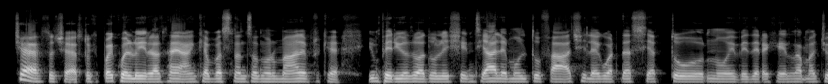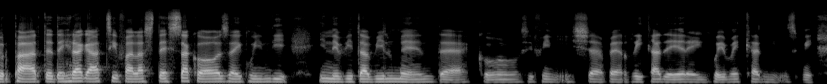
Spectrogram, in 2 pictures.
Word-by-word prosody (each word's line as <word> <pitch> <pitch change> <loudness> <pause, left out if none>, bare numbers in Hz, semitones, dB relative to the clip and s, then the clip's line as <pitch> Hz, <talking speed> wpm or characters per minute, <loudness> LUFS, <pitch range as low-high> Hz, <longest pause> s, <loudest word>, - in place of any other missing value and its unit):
Certo, 135 +1 +5
certo, 135 +1 +2
che 135 - -10
poi 145 +1 +5
quello 135 -2 +6
in 135 - +7
realtà 130 +2 +3
è - - +8
anche 130 +2 +3
abbastanza 135 +1 +1
normale 130 0 +3
perché 135 +1 -4 0.3
in 145 +1 -2
periodo 135 -1 +4
adolescenziale 135 +1 +2
è - - +5
molto 135 +1 -2
facile 130 +1 +1
guardarsi 130 0 -1
attorno 130 0 -1
e 125 -1 -1
vedere 125 0 -1
che 125 0 -2
la 130 +1 -2
maggior 130 0 -4
parte 130 +1 0
dei 140 0 -3
ragazzi 140 0 +1
fa 130 -1 -1
la 130 +1 0
stessa 135 +2 -2
cosa 135 0 -2
e 125 - -3
quindi 130 -1 -9 0.3
inevitabilmente, 125 -3 -5
ecco, 115 0 -11
si 120 +1 -18
finisce 120 -1 -10
per 115 -1 -7
ricadere 120 -1 -5
in 115 -1 -14
quei 115 - -6
meccanismi. 120 -2 -12
130 Hz, 155 wpm, -21 LUFS, 125-135 Hz, 0.3 s, è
